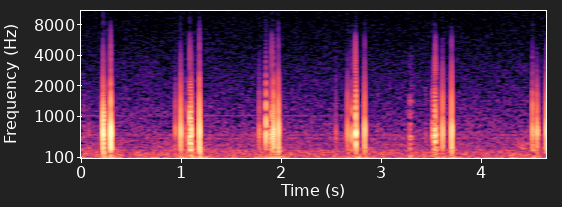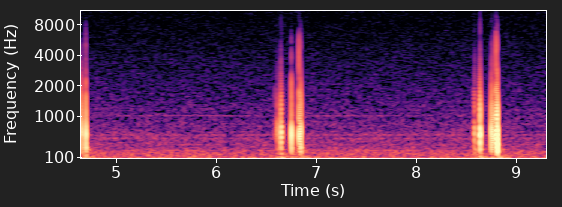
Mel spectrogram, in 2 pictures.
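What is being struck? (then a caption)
Glass jar filled with kinetic sand. Fingertips tap the outer wall of a medium clear glass jar full of kinetic sand, on both sides, with a mini mic buried in the sand. Eight quick clusters of two or three soft, muffled taps are heard, spread unevenly over the clip. Each tap is a dull, low-mid thud that stops at once with no ring, against a quiet, low background hum.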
